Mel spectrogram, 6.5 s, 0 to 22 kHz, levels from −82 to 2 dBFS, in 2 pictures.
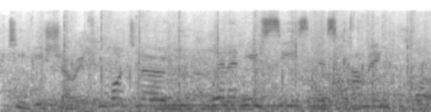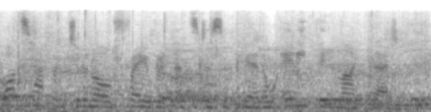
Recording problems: chatter from many people; very loud; throughout; as loud as the speech
low rumble; faint; throughout; 25 dB below the speech

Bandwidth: 14.5 kHz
